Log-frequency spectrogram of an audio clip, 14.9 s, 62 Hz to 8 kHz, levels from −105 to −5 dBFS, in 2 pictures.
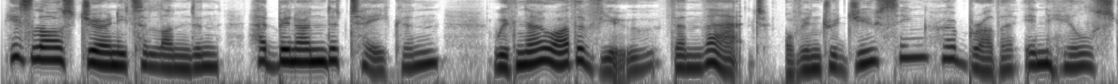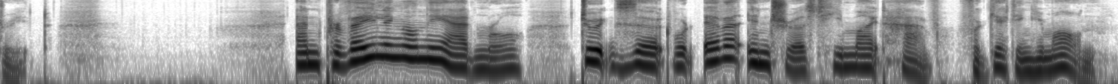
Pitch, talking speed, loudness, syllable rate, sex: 180 Hz, 150 wpm, -18 LUFS, 4.8 syllables/s, female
